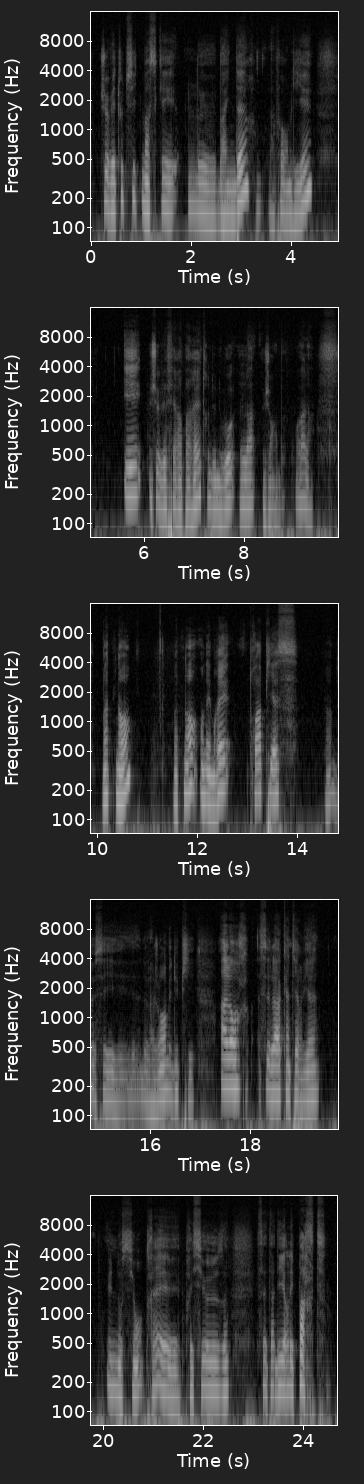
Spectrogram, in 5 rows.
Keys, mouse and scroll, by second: 0.8 click, 3.3 space, 7.6 click, 8.0 space, 9.2 click, 9.9-11.3 drag, 11.7 scroll up 1, 18.6 click, 20.0 click.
